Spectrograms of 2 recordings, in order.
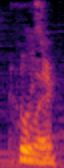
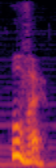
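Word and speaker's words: Heuwer: name who were but we would say who were h-e-u-w-e-r what you would pronounce hoover yeah well she would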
